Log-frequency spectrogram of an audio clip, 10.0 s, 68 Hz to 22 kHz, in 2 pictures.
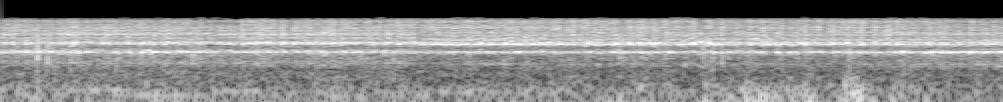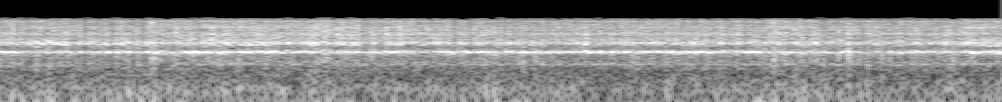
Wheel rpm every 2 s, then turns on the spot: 160, 150, 150, 150, 150.
none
